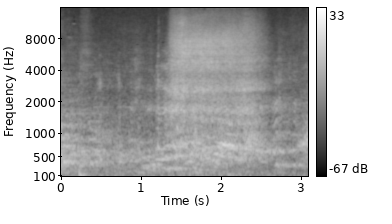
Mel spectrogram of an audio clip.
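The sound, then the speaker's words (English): A deep cleansing breath, a long hissing exhale that swells in the middle for about a second and then fades, over a quiet background. “cleansing breath. We got time. We got time, at least, to take a deep breath.”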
